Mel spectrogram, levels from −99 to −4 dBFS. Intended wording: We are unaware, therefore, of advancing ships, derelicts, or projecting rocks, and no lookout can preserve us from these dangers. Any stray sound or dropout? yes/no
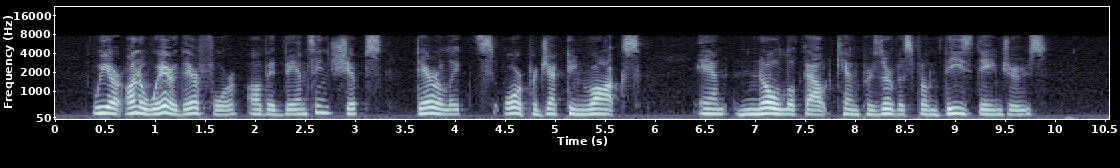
no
